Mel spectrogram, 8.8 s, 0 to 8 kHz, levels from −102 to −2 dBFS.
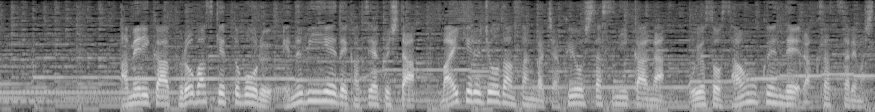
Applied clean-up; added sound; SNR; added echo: none; Mallet percussion; 17 dB; none.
